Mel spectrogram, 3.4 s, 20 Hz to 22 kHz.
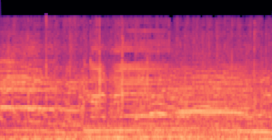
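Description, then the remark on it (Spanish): A crowd cheers and applauds in a steady, continuous wash of noise, with raised voices shouting over scattered clapping, waving Spanish flags to welcome King Juan Carlos as he arrives at the Palacio de la Zarzuela in Spain at 10:05 in the morning. “Pues así, con aplausos, con vítores y también con banderas de España, era recibido cuando a las 10:05 de la mañana llegaba a la Zarzuela.”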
